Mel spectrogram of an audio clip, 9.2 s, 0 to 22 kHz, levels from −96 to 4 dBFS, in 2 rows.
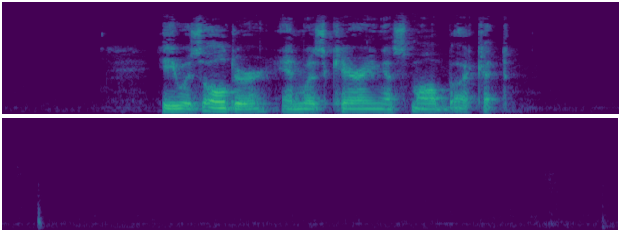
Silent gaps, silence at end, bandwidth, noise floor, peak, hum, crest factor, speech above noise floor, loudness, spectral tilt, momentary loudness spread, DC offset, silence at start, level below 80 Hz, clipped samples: none; 5.45 s; 13.5 kHz; under -90 dBFS; -18 dBFS; none; 22 dB; over 56 dB; -35 LUFS; -4.5 dB/octave; 10 LU; under 0.1%; 1.2 s; -80 dBFS; under 0.1%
